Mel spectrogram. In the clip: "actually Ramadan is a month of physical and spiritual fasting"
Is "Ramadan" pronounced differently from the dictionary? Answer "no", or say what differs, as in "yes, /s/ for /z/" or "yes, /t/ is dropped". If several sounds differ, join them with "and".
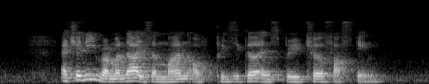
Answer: yes, /n/ is dropped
